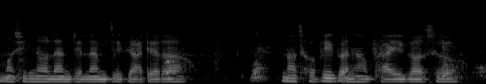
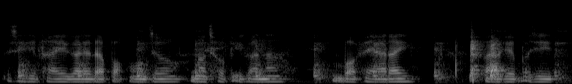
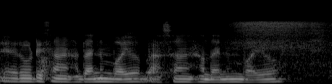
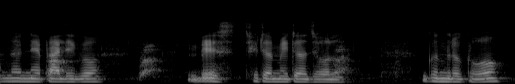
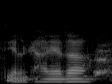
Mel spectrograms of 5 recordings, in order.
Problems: none marked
